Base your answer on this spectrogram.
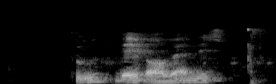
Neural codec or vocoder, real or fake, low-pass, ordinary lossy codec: none; real; 5.4 kHz; MP3, 24 kbps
